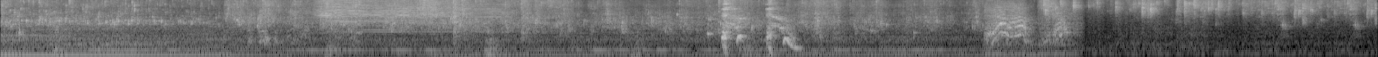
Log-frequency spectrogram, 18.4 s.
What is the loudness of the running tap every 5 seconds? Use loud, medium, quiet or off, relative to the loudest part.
loud, loud, medium, medium.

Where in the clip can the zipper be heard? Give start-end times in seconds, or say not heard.
3.1-4.9, 13.1-14.4.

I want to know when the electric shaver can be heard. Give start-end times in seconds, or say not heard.
4.2-7.0.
